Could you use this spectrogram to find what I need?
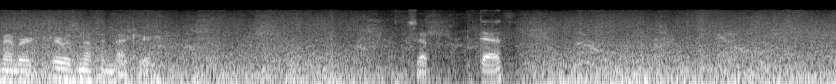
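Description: Fire roars and whooshes.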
